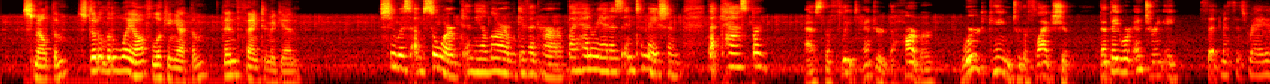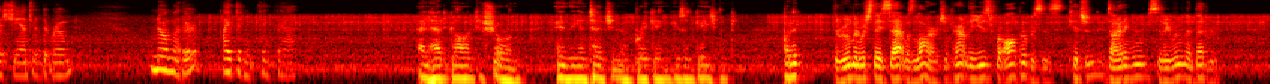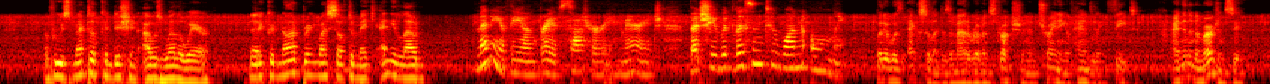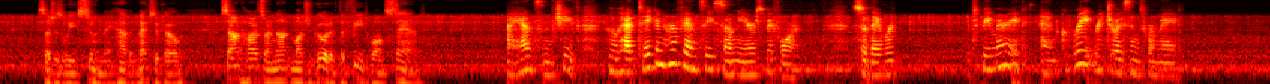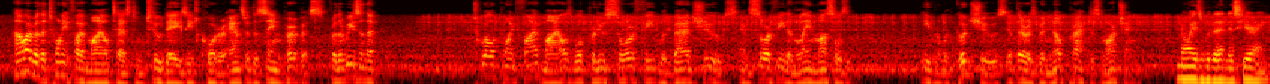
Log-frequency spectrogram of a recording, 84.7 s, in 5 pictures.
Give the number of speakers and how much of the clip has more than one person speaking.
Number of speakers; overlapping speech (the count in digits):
9, no overlap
